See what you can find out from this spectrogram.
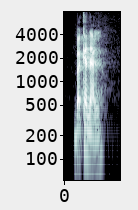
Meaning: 1. a loud, annoying noise 2. a revolt amongst the peasantry
- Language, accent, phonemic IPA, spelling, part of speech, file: French, France, /ba.ka.nal/, bacchanal, noun, LL-Q150 (fra)-bacchanal.wav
